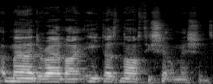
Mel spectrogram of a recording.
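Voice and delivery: ordinary talk, nothing marked

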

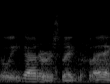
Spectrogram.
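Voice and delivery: soft, half-voiced mumble under the breath. Retelling how a man in the corner answered; imitating someone mumbling. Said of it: "kind of mumbling".

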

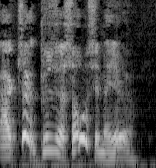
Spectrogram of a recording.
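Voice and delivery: talking with mouth full, chewing. Eating and talking to listeners between bites, talking with mouth full. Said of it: "on va pas de la bouche pleine".

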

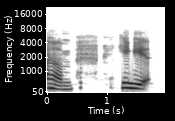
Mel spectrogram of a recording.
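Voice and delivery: usual speaking voice

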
